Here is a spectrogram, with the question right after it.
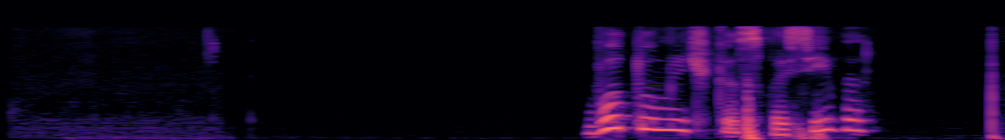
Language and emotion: Russian, positive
